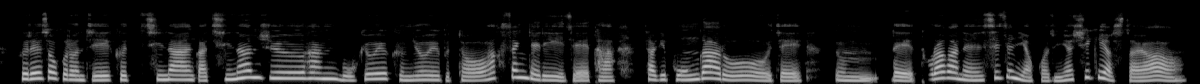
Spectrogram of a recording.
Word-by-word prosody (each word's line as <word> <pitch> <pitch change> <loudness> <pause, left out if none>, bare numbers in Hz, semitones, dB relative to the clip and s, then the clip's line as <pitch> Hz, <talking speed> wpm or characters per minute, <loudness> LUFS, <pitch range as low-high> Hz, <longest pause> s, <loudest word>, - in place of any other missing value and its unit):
그래서 270 +2 +3
그런지 205 -4 0
그 210 - -1
지난 215 -2 +1
그러니까 180 -3 -1
지난주 285 - +2
한 265 -2 +3
목요일, 245 +7 0
금요일부터 195 -3 -2
학생들이 255 - 0
이제 90 - -3
다 175 0 -2 0.3
자기 220 -1 0
본가로 210 -4 +2
이제 170 -1 -2 0.3
좀 185 +4 -2
네 180 -3 +1
돌아가는 245 -6 +2
시즌이었거든요 200 - -1
시기였어요. 190 - -1
210 Hz, 285 characters per minute, -23 LUFS, 185-260 Hz, 0.3 s, 그래서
